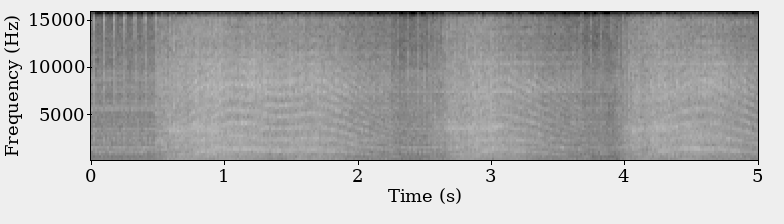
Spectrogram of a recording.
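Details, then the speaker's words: Porsche 944 after DIY service (timing belts, water pump, gaskets, cam housing, fuel injectors, oil, filters), just refilled with coolant, not fully warm: three clean revs from idle, rising and falling smoothly, no knocks or belt noise; runs healthy. "all righty guys so it runs in a run very happy I feel good about the belts everything spikes down"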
